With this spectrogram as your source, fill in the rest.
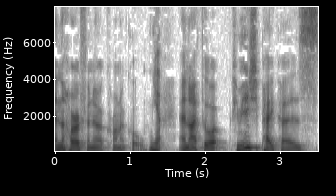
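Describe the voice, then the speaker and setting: Speaking with a New Zealand accent, a woman uses a very deep, low pitch at a moderate pace. The background is quiet. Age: 50s. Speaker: journalist and broadcaster. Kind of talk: interview conversation.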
